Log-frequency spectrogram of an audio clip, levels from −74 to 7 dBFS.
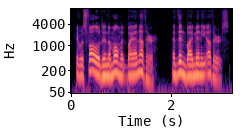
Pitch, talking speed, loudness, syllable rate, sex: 145 Hz, 240 wpm, -16 LUFS, 7.3 syllables/s, male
